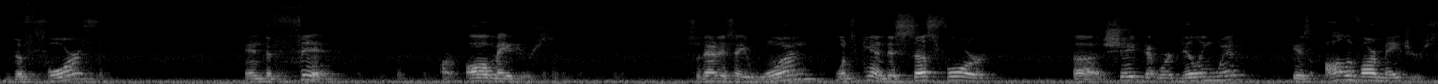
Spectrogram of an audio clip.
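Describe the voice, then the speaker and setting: Lively intonation marks a man's fairly high voice at a very slow pace, with long, frequent pauses. Audible room echo surrounds it. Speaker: piano teacher. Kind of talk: tutorial. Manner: halting.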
